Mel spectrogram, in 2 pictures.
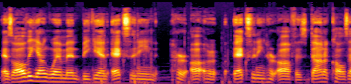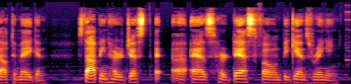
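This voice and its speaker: A man narrating an audiobook in a deliberate read-aloud, occasionally stumbling over words. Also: mid-range voice, fairly even intonation, faint music behind. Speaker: audiobook reader.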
